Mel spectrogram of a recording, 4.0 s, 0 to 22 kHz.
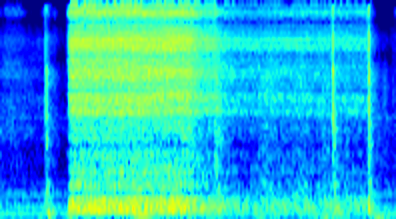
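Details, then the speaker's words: Zenith Allegro radio/turntable combo, 1970s, model JR596W chassis 15WJR29, turntable motor previously stuck, oiled and freed: motor spins up with rapid uneven lump-lump thumping that fades as it settles; flat spots on the rubber idler roller, no replacement part available. "So, you can hear lump lump lump. Yeah, those are the spots on the roller."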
